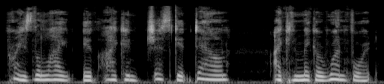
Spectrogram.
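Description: A woman's voice: mid-range voice, fairly even intonation, normal speed, a little mellow, husky, dry recording, natural voice. Woman voicing a frightened young man. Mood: desperate. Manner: pleading, urgent.

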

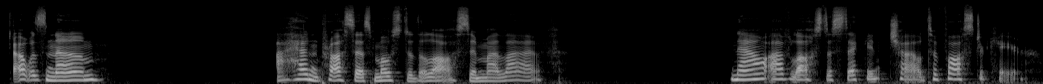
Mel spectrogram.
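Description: A weary young mother in prison, confessing her losses in an audio play. Her pace is slow and halting, with a creaky fry in a plainspoken, numb delivery. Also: lowish voice, exaggerated voice. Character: numb, bereaved incarcerated mother, late twenties to thirties.

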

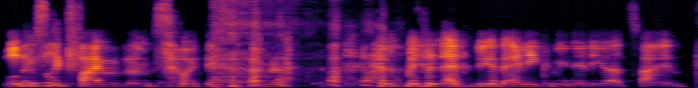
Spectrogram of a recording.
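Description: A woman's voice: mid-range voice, animated, a little fast, fairly bright tone, husky, no room sound. A young woman co-hosting a podcast, chatting casually, laughing often and asking curious questions. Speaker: podcast co-host.

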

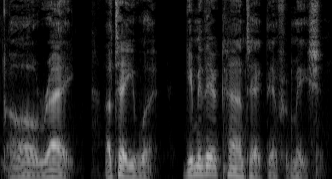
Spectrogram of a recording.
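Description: An actor playing a calm, sceptical police chief with an informal, measured way of talking in an audio drama. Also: male voice, deep voice, husky. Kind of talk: naturalistic audio drama acting.

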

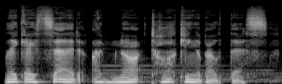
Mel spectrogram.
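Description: Man playing a guarded, low-voiced young patient. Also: steady tone, a little slow, fairly bright tone, breathy edge, dry recording, clean studio sound. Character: guarded, anxious, reserved young nonbinary patient. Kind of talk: audio drama acting. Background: music.

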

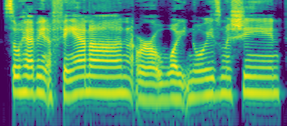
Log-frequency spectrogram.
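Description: A woman's voice: mid-range voice, moderate pace, dry recording, clean studio sound. A woman co-hosting a podcast, giving advice in an informal, conversational way and explaining things through everyday examples. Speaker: podcast co-host giving sleep tips.

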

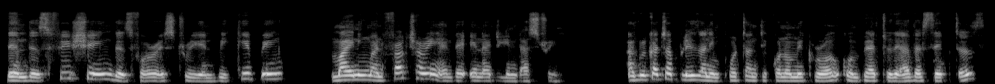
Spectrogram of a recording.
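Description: A woman from Tanzania, a lawyer guest on a podcast, explaining her country's business and employment law in a measured way. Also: lowish voice, warm tone, dry recording. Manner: measured, explanatory, lists items. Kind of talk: podcast interview answers.

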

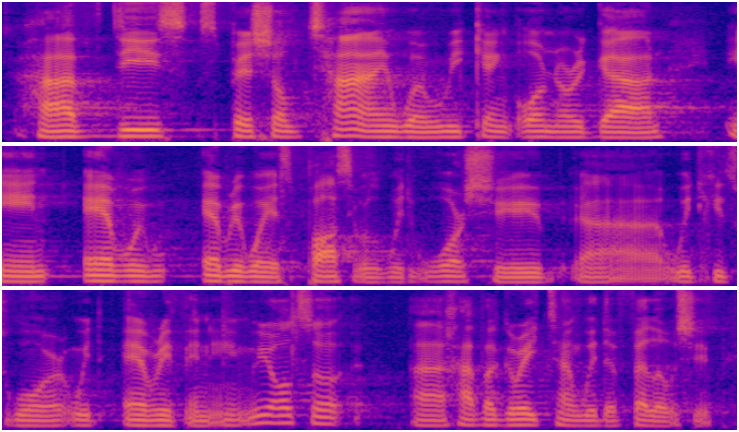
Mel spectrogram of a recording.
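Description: A man from Peru with a Peruvian Spanish accent preaches a sermon in English as a second language, pausing now and then to search for words. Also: mid-range voice. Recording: long hall reverb.

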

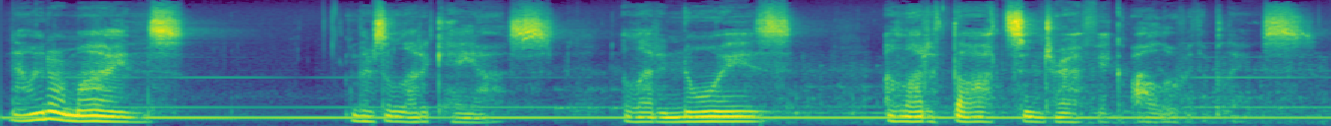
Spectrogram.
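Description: Slow, low, hushed woman guiding meditation. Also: animated, music in the background. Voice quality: soft, breathy, often near a whisper. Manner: soothing, gentle, unhurried, with long pauses. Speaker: meditation guide. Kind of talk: guided meditation, body scan narration.

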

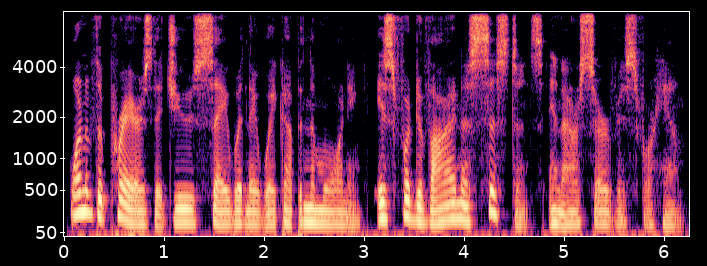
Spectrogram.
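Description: A minister gives a scripted religious teaching with a medium-pitched voice. The delivery is earnest and deliberate, setting out phrases with emphasis. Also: lively intonation.

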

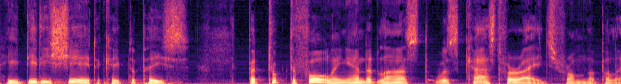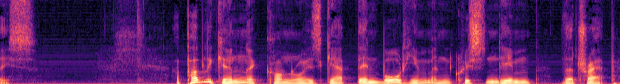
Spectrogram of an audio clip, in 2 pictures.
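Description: Slow, mellow man reciting verse. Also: fairly low pitch, dry recording. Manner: measured, rhythmic verse delivery. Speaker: radio reader. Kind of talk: expressive poetry recitation, storytelling.

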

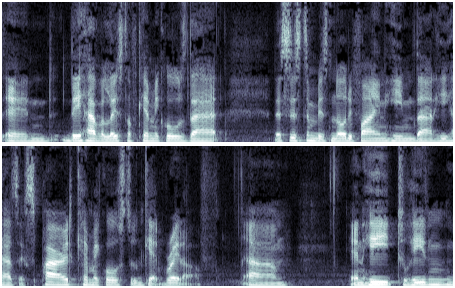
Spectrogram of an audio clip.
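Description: Ghanaian man with an even delivery. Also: medium pitch. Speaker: university safety professional, interview guest. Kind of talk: conversational interview answers.

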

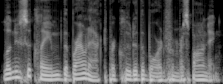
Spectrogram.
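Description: A man's voice: fairly low pitch, moderate pace, warm tone, slight background noise. A man reading a scripted news report as its reporter and narrator.

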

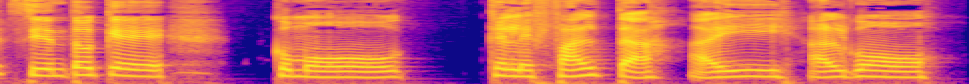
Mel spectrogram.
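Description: A woman's voice: on the low side, lively intonation, very slow, warm tone, no echo, studio quality. A woman from Mexico in casual conversation, talking thoughtfully and hesitantly, often ending with "¿no?". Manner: thoughtful, hesitant, with frequent "¿no?" tags.

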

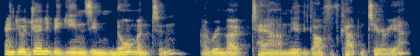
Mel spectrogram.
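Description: Measured male radio interviewer. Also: on the low side, mellow. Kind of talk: prepared interview questions.

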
